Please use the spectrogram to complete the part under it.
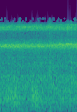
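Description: Steady rumbling train noise with rail clatter and a constant high whine, heard evenly throughout from inside or close beside a moving train.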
